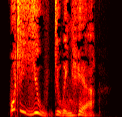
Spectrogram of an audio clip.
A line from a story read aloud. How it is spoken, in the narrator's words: she asked crossly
